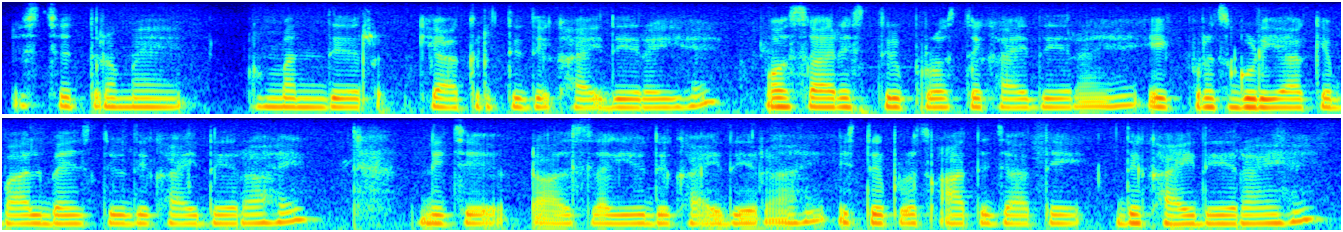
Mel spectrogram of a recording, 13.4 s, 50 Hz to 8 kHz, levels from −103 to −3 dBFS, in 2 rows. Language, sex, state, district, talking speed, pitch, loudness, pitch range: Hindi, female, Bihar, Lakhisarai, 200 wpm, 180 Hz, -35 LUFS, 175-185 Hz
